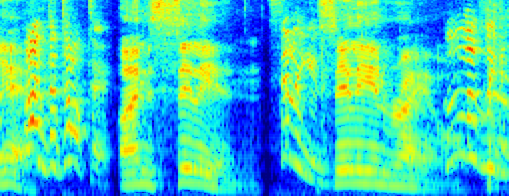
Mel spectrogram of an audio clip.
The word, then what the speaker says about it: Cillian: I'm Cillian. Cillian. Cillian Rail. Lovely to meet you, Cillian. Yeah. Likewise. How do you spell that? You're like Cillian Murphy. Mm-hmm. It's actually Killian, but I'm What's the last name though?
